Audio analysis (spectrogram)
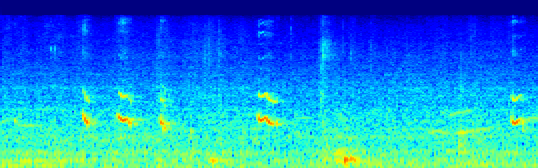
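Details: Poodle-Chihuahua mix puppy gives short, high, thin whimpers in a quick cluster, then one more.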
